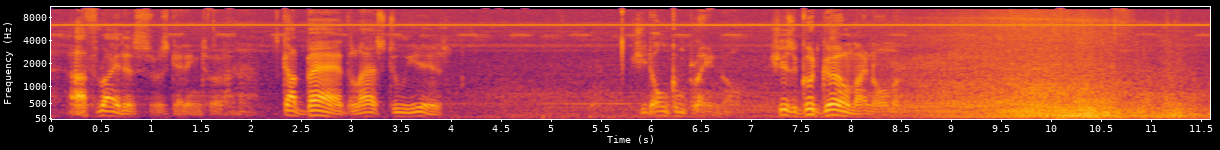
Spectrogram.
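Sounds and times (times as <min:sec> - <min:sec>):
speech: 0:00.2 - 0:04.1, 0:05.8 - 0:08.8
big truck passing on road: 0:04.0 - 0:11.5.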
